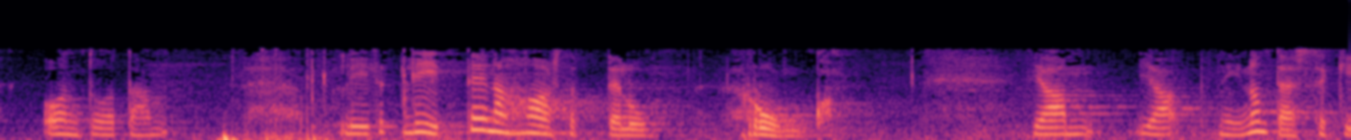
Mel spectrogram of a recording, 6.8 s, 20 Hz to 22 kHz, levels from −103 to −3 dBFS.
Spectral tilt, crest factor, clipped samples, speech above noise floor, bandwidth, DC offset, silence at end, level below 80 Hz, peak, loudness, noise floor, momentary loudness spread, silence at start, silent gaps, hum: -5.5 dB/octave; 18 dB; under 0.1%; 22 dB; 5.4 kHz; under 0.1%; 0 s; -44 dBFS; -14 dBFS; -32 LUFS; -52 dBFS; 16 LU; 0.25 s; none; none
